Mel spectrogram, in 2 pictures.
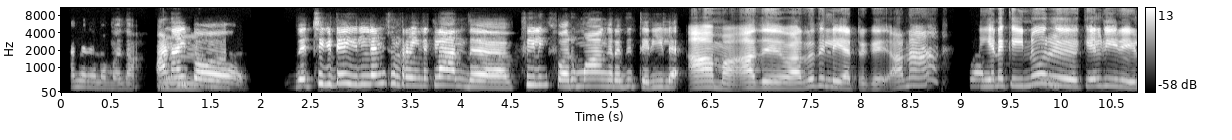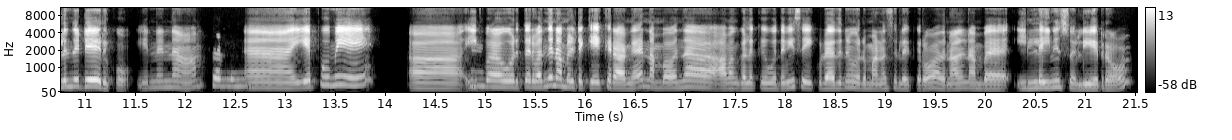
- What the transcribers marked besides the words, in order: in English: "ஃபீலிங்ஸ்"
- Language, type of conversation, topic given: Tamil, podcast, யாருக்காவது மரியாதையோடு ‘இல்லை’ என்று சொல்ல வேண்டிய போது, அதை நீங்கள் எப்படி சொல்கிறீர்கள்?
